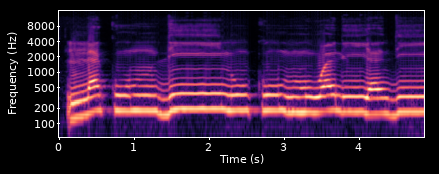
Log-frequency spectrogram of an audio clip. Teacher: dinukum kelimesini hecelerin tane tane okusak daha güzel çıkar. Başta nun harfinin ötresini okuyoruz. Dudak geriye geliyor. Sonra kafta tekrar önde, mimde tekrar geride.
